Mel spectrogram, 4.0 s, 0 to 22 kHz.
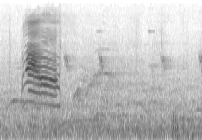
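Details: After surviving two days abandoned in the snow at -11°C, a rescued kitten cries out once with a loud, high, strained meow lasting under a second, then only faint background hiss.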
